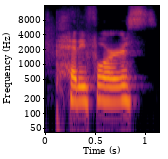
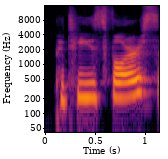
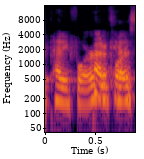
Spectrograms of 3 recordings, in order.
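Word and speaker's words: petits fours: their teas and so petty fors arrived and it's actually Pez fors is the correct way to say it with it because the French pluralize both words so if you're saying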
